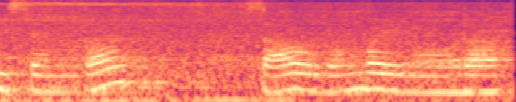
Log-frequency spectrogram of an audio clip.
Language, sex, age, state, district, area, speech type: Kannada, male, 45-60, Karnataka, Kolar, rural, spontaneous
